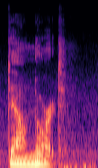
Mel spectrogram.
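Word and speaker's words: Del Norte: Fort nort it's pronoun the way we pronounce it is Del nort that okay D North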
